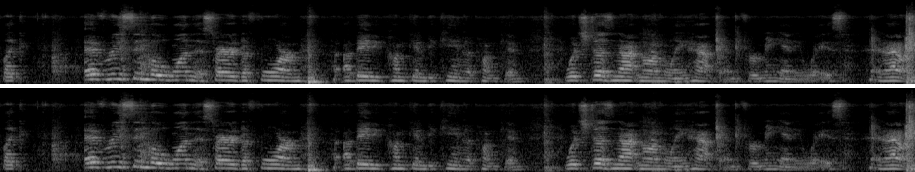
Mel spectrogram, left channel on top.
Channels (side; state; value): both; identical; correlation 1.00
